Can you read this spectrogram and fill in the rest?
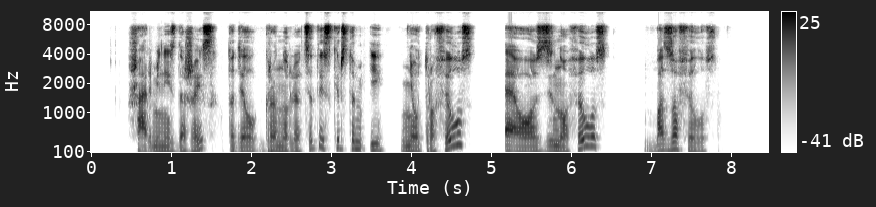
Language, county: Lithuanian, Vilnius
